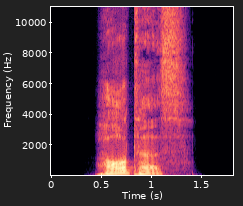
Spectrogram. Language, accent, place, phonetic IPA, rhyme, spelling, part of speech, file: German, Germany, Berlin, [ˈhɔʁtəs], -ɔʁtəs, Hortes, noun, De-Hortes.ogg
- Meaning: genitive singular of Hort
